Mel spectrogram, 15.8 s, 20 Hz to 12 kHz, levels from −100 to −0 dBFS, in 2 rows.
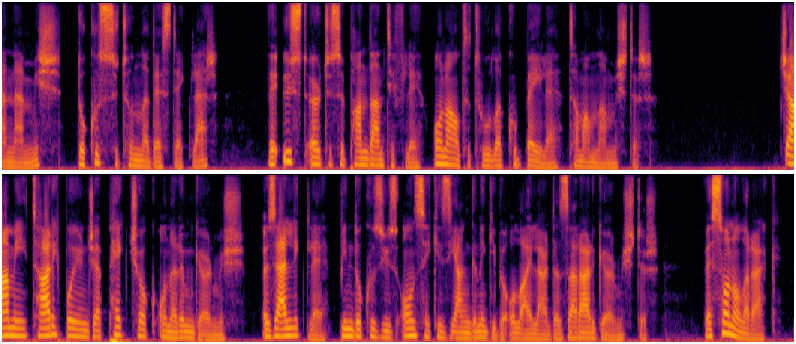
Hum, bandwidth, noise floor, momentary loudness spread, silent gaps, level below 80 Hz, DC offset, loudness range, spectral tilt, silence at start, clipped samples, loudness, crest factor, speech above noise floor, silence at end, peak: none; 12 kHz; -47 dBFS; 14 LU; none; -40 dBFS; under 0.1%; 6 LU; -3.5 dB/octave; 0 s; under 0.1%; -23 LUFS; 24 dB; 23 dB; 0 s; 0 dBFS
